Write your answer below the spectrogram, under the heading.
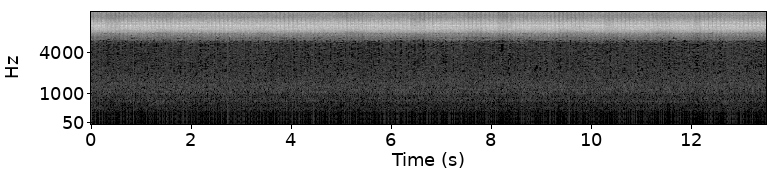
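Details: Crickets produce a sustained, shrill, uniform trill like a high hiss of overlapping chirps, unbroken for the whole stretch. No other animals or noises are heard.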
